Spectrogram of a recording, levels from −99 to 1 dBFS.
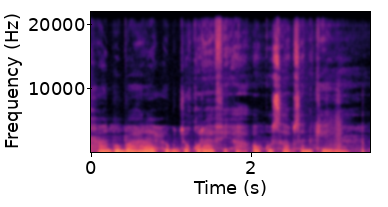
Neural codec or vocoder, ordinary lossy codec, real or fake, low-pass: vocoder, 44.1 kHz, 128 mel bands every 256 samples, BigVGAN v2; none; fake; none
